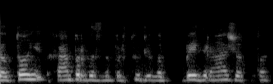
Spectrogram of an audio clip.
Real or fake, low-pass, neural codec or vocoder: fake; 7.2 kHz; vocoder, 44.1 kHz, 128 mel bands every 512 samples, BigVGAN v2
